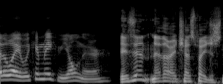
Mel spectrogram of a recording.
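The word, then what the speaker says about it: Mjölnir: Majolinor. Mjolnir, yeah. I just got told it was like Mjolnir, so Mjolnir. Mjolnir.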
